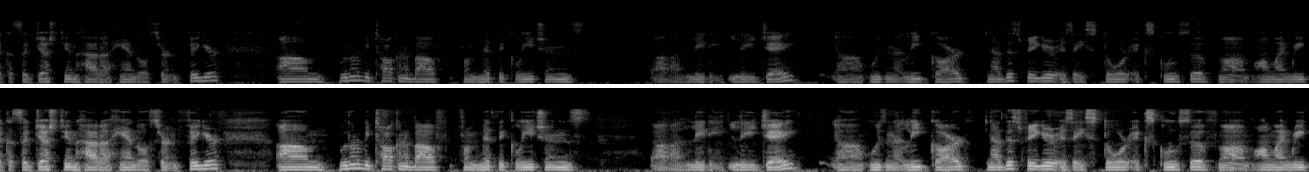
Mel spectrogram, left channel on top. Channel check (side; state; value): left; quieter; 17.6 dB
